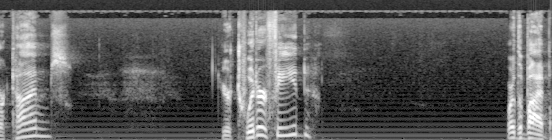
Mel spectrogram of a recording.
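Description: An older man speaks with animation through a microphone, pausing between phrases.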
